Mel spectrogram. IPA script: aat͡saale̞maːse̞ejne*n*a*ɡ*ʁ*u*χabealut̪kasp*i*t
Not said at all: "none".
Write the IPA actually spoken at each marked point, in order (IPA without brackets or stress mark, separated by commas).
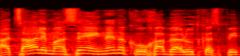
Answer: n, k, u, i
